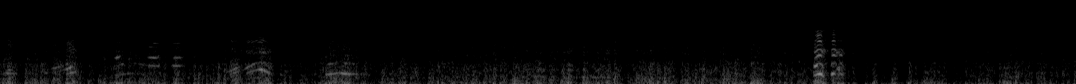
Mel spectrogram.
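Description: A toddler's voice: short babbling sounds with wavering pitch, then a brief, louder squeal about eight seconds in.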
